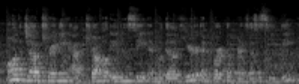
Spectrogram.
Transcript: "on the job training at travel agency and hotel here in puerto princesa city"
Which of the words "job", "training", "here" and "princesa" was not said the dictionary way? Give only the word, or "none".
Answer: none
